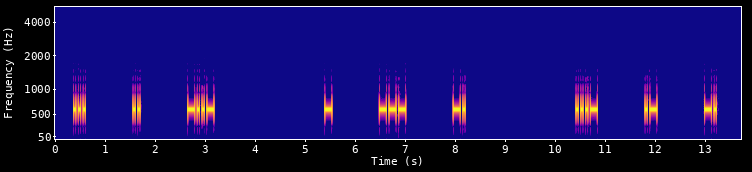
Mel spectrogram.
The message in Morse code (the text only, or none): SIX TON VAN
